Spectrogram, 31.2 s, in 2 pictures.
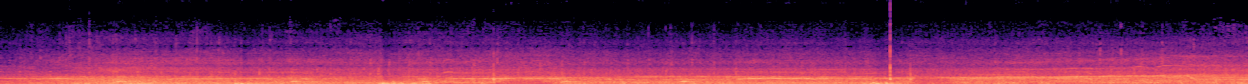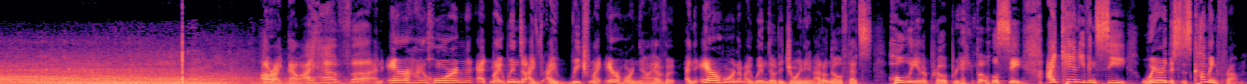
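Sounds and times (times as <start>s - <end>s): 
neighbourhood clapping and shouting: 0.0s - 18.0s
outdoor neighbourhood cheering: 0.0s - 21.9s
speech: 19.5s - 31.1s.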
